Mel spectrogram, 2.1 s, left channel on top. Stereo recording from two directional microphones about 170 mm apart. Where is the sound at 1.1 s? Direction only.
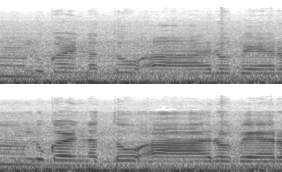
5° right (ahead or behind).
